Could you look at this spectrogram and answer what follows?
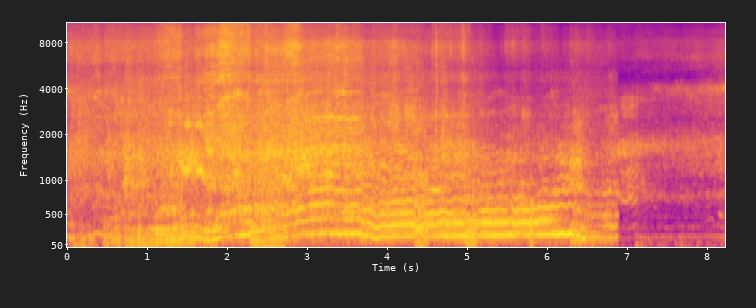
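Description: Ford Fiesta rally car's engine driven hard through a bend, its pitch dipping and rising as it slows and accelerates, loud for several seconds and then dropping away quickly after about six and a half seconds as the car leaves.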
